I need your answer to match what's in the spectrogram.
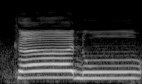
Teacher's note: الف مدہ کو بھی ہم کھینچیں گے اور واو مدہ کو بھی ہم کھینچ کر ہی پڑھیں گے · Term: حرف مدہ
